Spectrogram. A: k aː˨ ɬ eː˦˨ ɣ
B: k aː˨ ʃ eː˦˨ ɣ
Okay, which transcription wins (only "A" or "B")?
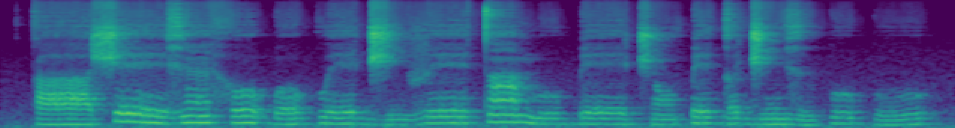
B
